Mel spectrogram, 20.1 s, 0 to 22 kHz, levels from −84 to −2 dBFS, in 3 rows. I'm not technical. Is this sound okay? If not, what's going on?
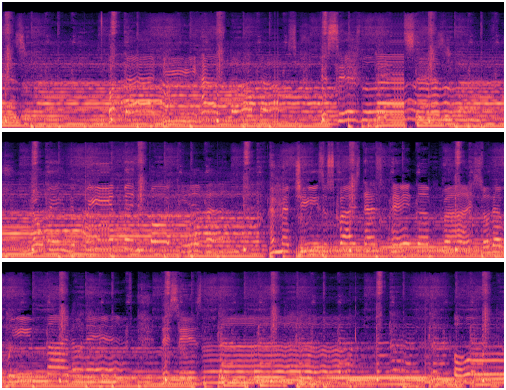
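No. Sharp snaps at 1.32, 7.81 and 18.11 seconds are an electrical switching spike, likely from a nearby switch, motor or static discharge.

Short stutters at 3.64, 5.24 to 5.36, 8.04 to 8.12, 11.08, 16.72 and 19.0 seconds are a repeated buffer. Audio arrived late, so a 40 ms piece replayed and the real sound there was lost.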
